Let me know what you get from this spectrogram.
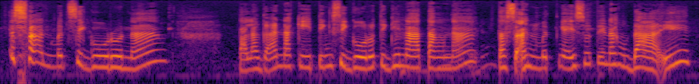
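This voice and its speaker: A woman's voice: a little high, lively intonation, measured pace, bright, forceful tone, heavily acted. A woman acting as a chatty young daughter in a radio comedy drama. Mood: chatty, teasing. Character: chatty young daughter talking with her mother.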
